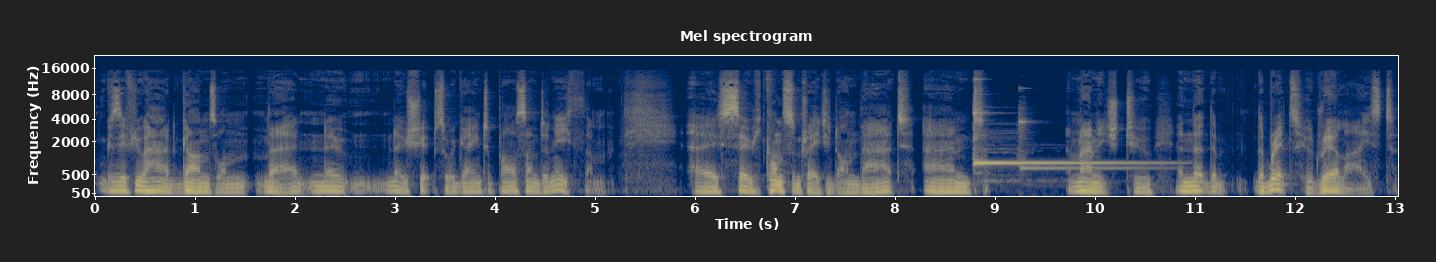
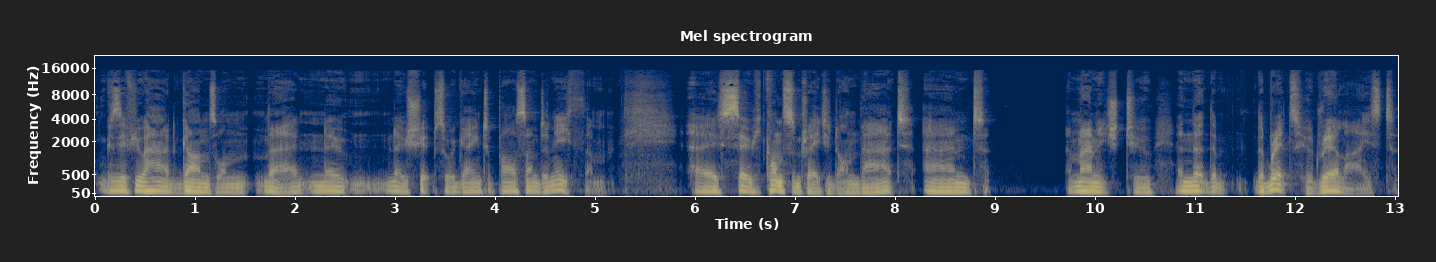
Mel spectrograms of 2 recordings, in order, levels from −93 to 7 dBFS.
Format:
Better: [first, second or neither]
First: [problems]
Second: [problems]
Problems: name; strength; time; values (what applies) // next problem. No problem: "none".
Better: second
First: doorbell; loud; from 9 to 10 s; peak 4 dB above the speech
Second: none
